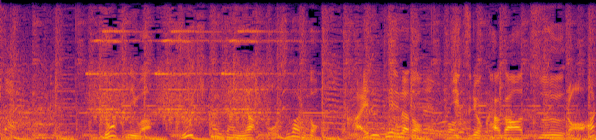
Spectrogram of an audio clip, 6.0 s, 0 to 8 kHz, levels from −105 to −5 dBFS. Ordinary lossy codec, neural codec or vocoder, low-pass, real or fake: none; none; none; real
